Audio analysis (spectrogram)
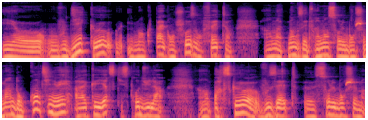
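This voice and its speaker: A woman's very deep, low voice, warm and with a dark, mellow tone, at a fairly slow pace with lively intonation. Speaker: intuitive coach, tarot reader. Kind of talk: tarot reading. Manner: hesitant, many fillers; warm, casual.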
